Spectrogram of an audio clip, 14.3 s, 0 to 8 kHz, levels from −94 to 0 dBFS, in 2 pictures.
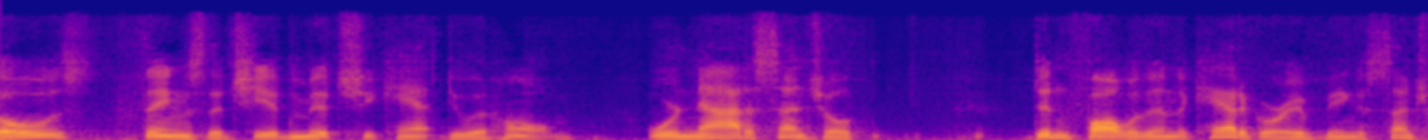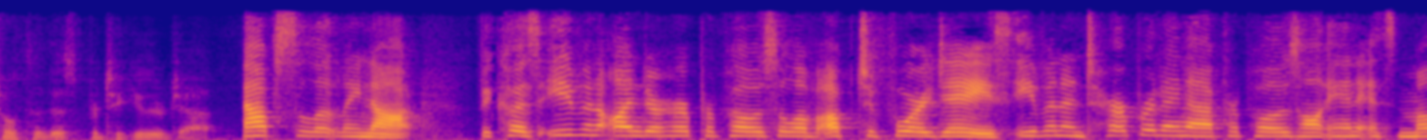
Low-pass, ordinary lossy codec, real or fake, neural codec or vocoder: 7.2 kHz; AAC, 48 kbps; fake; codec, 16 kHz, 1 kbps, X-Codec, WavLM features, trained on Multilingual LibriSpeech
